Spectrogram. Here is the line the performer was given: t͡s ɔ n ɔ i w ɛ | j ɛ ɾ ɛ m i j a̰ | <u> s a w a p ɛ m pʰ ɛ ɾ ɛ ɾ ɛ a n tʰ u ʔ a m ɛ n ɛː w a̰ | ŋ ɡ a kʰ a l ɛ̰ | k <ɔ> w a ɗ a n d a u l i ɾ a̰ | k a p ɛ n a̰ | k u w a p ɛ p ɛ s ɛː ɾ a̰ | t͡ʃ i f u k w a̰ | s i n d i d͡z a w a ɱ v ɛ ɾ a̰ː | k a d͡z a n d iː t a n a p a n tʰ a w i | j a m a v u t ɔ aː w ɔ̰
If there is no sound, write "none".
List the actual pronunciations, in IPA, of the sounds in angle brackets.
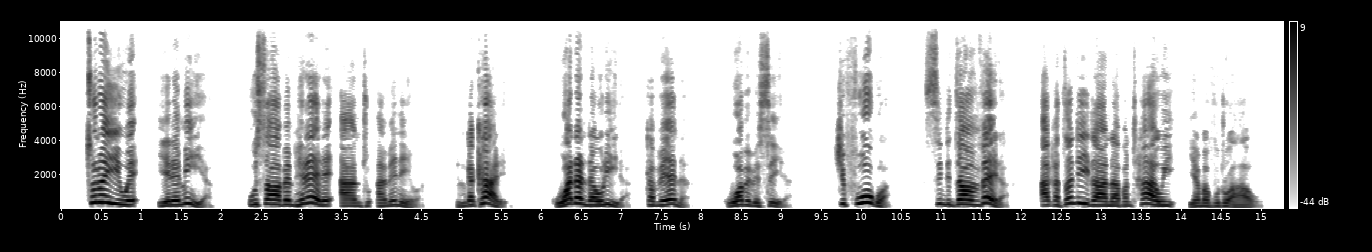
u, u

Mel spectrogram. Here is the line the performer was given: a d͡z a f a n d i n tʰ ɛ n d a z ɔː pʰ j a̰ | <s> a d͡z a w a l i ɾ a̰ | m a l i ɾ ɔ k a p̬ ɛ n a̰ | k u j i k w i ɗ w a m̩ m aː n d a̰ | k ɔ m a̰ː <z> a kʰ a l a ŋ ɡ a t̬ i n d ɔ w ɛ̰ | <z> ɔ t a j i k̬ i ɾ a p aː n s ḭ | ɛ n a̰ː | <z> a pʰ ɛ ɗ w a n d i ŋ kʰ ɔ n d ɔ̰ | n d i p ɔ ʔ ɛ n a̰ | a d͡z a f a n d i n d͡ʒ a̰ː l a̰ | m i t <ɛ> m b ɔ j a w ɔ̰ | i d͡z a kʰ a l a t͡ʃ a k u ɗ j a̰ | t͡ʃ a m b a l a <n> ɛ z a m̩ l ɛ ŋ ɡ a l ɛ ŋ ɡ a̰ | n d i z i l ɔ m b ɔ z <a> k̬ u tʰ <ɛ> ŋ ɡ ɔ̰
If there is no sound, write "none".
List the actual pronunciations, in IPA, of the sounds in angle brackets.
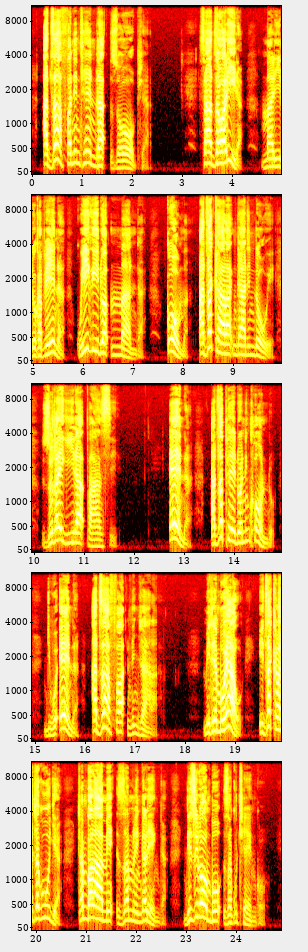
s, d͡z, z, d͡z, ɛ, m, a, ɛː

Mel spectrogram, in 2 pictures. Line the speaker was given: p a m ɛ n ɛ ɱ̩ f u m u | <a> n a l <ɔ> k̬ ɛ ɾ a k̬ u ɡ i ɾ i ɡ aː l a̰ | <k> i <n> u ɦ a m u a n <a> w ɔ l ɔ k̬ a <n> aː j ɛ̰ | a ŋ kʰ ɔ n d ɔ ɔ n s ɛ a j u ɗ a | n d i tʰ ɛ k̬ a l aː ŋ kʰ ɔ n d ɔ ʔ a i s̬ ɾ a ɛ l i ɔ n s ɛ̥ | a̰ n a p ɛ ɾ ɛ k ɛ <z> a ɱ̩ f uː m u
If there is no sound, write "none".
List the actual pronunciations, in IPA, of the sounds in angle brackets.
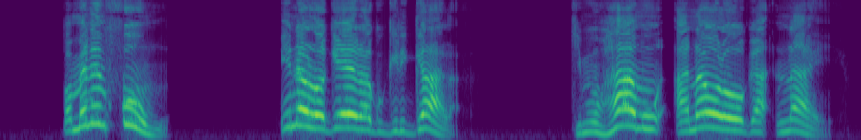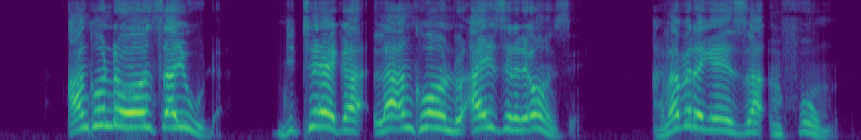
i, ɔ, k, m, a, n, z

